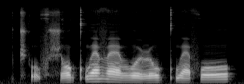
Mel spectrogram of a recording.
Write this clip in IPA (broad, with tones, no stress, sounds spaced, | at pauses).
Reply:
t͡ʃʼ o̰˨˦ f ʃ ɔ˩˧˩ kʷʼ æ˦˥ v æ˦˨ β o˦˨ ɭ o˦˥ kʷʼ æ˦˨ f o˦˥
